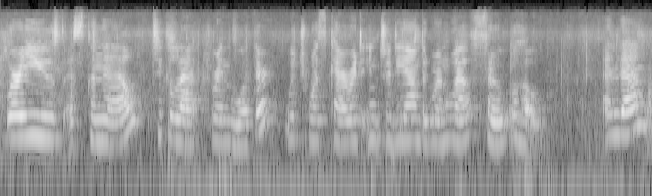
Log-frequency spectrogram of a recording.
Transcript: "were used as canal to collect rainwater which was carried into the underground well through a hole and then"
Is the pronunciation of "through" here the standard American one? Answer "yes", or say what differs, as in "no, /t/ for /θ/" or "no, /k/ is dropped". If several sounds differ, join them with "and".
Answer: yes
